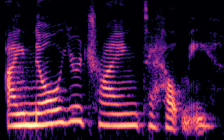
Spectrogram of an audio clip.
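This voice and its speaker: A woman guides a self-affirmation session at a medium pitch. She speaks in short, deliberate phrases and leaves long pauses between them, in the style of a guided meditation. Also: fairly even intonation.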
